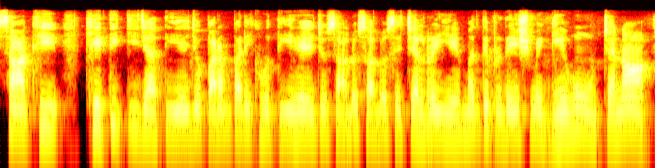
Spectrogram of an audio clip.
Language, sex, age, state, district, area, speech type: Hindi, female, 45-60, Madhya Pradesh, Ujjain, urban, spontaneous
